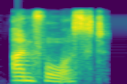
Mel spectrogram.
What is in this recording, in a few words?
"unforced", Indian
